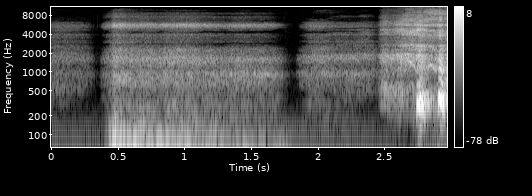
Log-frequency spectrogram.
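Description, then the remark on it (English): A voice imitates heavy, controlled breathing, as when the heart is racing and one tries to control it: two long airy breaths drawn in and pushed out, then a sharper, louder gusty exhale at the end. “And I was sitting on the couch with my brother, and I was breathing like this.”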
